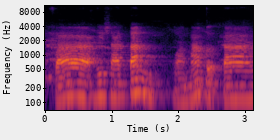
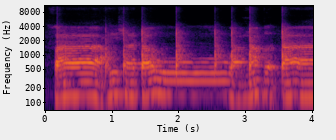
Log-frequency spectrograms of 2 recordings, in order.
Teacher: memasukkan tanwin ini suaranya tanwin dirubah menjadi huruf wawu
